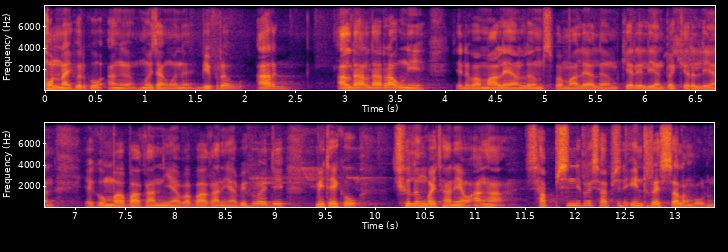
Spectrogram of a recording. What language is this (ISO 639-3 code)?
brx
